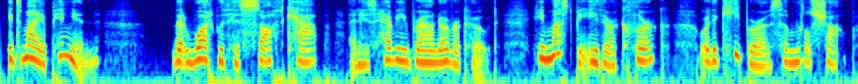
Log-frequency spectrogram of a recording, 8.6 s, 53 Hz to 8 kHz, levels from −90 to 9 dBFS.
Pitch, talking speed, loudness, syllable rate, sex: 210 Hz, 190 wpm, -19 LUFS, 5.0 syllables/s, female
